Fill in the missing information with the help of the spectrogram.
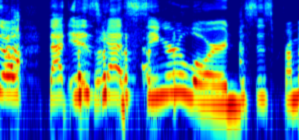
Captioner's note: laughter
